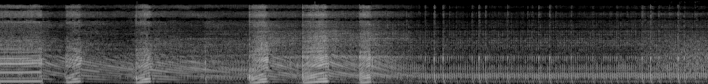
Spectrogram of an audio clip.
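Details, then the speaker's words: Walker-ported 850 chainsaw with 32-inch bar and hand-filed skip chain, about its second run, carburettor set fat for break-in; blips up and down, then burbly uneven note in the cut; rich carburettor setting during break-in. "Anyway, We're running it fat for now, friends. it's a bit fat, this power saw. This is I think its second run."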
